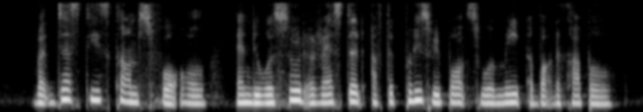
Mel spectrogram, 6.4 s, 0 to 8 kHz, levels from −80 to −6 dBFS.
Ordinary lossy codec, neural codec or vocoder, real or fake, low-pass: none; codec, 16 kHz, 1.1 kbps, Voila-Tokenizer; fake; none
